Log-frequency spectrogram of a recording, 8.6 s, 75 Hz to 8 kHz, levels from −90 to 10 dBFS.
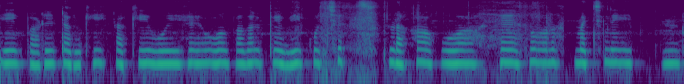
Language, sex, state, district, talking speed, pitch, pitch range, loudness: Hindi, female, Bihar, Lakhisarai, 125 wpm, 245 Hz, 235-250 Hz, -40 LUFS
